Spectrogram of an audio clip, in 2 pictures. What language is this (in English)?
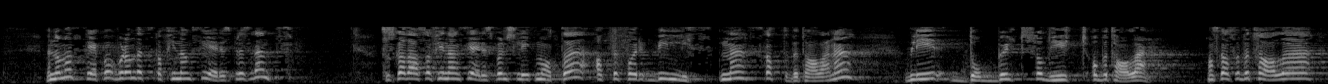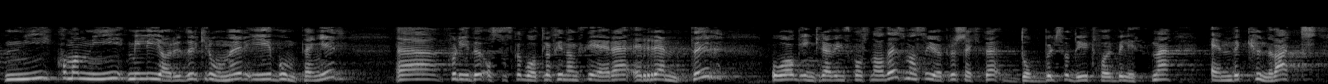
Norwegian Bokmål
